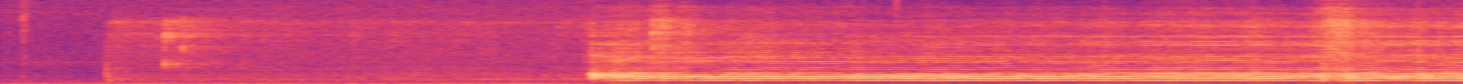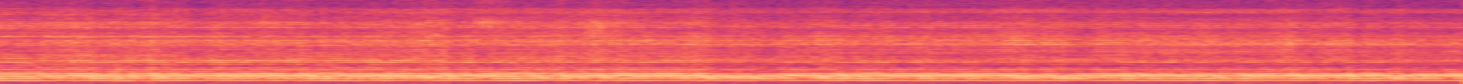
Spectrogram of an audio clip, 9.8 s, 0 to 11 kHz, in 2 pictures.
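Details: 69-year-old woman with Parkinson's disease diagnosed in 2012, sustaining 'ah' after 4 weeks of speech therapy; improved voice quality after speech therapy in Parkinson's disease.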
